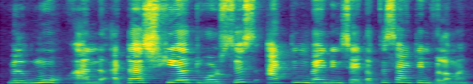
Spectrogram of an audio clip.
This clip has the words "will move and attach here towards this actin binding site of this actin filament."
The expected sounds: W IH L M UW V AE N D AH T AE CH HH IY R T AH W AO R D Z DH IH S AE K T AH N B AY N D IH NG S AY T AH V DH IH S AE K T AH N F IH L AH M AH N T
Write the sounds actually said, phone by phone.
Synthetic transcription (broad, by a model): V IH L M UW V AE N D AH T AE CH HH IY R T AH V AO R D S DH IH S AE K T AH N B AY N D IH NG S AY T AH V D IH S AE K T AH N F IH L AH M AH N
